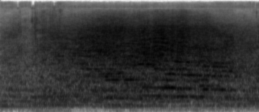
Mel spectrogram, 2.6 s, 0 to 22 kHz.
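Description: A historic racing car engine at the Glover Trophy race, Goodwood Revival 2016, with a slightly rough, broken-sounding note, rising as it approaches and passes fairly close, then fading a little, steady and loud throughout.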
